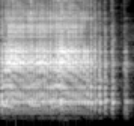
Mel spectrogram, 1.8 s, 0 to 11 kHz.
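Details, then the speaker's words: Ryobi P21081VNM leaf blower with damaged or missing fan blades: harsh, raspy roar with fluttering rattle, then spinning down, plastic blades rubbing the housing, reducing airflow; fixed by replacing the blade. "you can hear the plastic just rubbing up against the other plastic and eventually this entire blower will be no good good"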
